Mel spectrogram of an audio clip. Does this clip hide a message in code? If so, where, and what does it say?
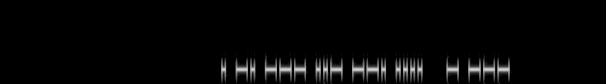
Yes: Morse code from 2.2 to 5.1 s, heard as a keyed tone, about 31 wpm, 700 Hz. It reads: ENOUGH TO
